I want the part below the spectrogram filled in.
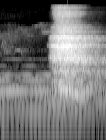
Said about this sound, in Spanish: Quiero que imaginen que ambos, su niño, su niña y ustedes adultos, tomen una respiración profunda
